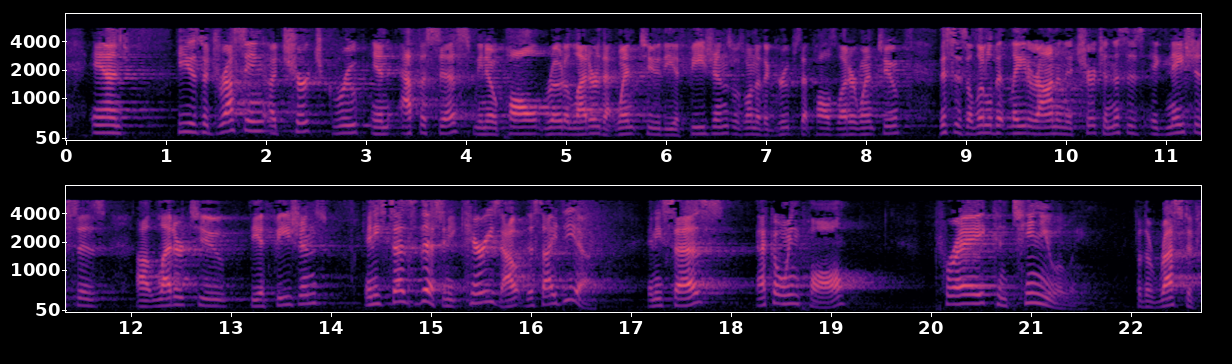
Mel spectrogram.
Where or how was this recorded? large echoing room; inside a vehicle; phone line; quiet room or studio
large echoing room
